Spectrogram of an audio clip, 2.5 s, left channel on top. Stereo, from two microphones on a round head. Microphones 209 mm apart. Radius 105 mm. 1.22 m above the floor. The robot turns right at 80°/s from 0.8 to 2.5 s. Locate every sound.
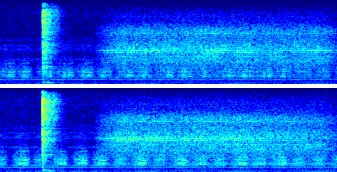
0.3 s scissors: 25° right (ahead or behind), 0.6 m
